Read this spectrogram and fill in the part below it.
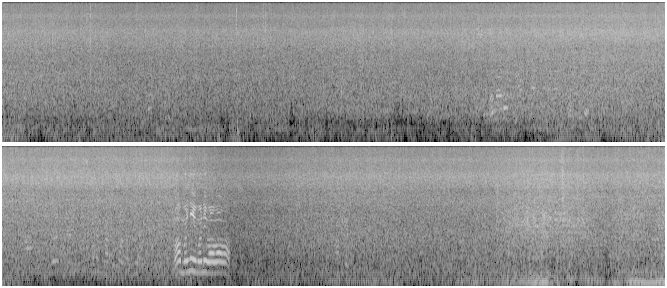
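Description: Water trickles and splashes over rocks.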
